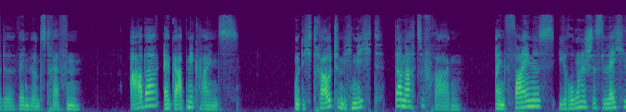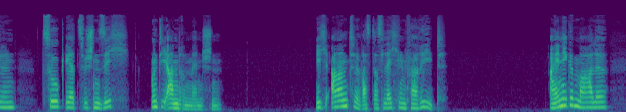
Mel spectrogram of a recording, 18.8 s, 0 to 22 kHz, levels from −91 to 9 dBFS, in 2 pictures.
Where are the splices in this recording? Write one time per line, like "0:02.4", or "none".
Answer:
0:07.4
